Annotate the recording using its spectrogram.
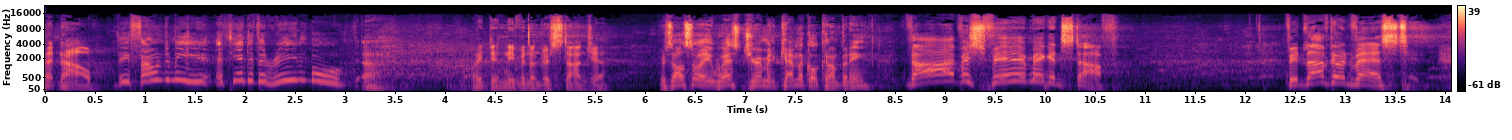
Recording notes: Recorded live in Houston.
